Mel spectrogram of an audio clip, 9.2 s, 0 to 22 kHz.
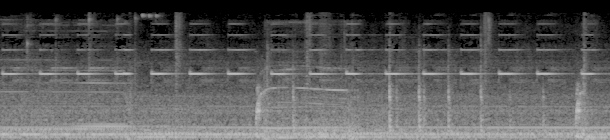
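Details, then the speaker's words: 2020 Winnebago Vista 31BE after auto-leveling reaches level (green light): short high-pitched beeps about every half second over a low hum, warning that the leveling jacks are still down so the RV must not be driven off. "you see the green is is level and the jacks and you hear the beeping that's let you know that you can't just drive off because the jack is on"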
